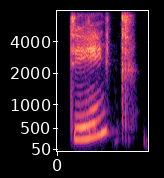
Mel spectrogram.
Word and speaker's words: think: But it's think, think, think, think. Think. No, es think. Pongan el ápice de su lengua entre sus dientes, en un poquito. Think.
